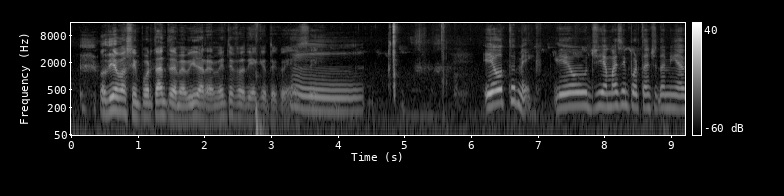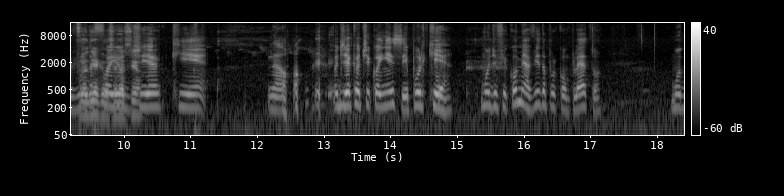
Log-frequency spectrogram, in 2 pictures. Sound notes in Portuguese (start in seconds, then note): 12.3 risos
